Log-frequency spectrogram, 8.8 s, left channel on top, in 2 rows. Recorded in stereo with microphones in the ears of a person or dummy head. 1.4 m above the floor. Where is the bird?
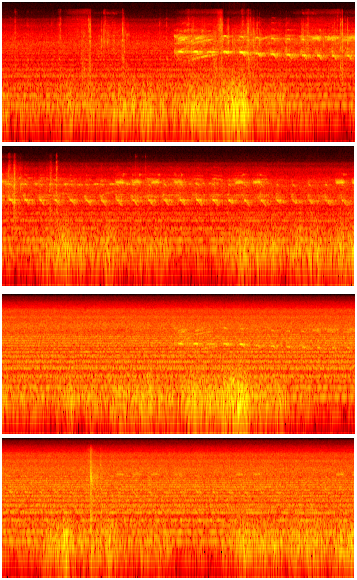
20° left (ahead or behind).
